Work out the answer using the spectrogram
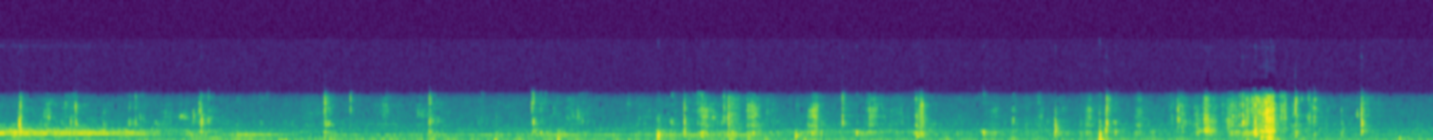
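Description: Close-up wet chewing of a chicken taco, with scattered mouth clicks and smacks and a louder cluster of them about fifteen seconds in. A faint steady whine sits underneath.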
